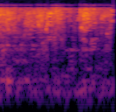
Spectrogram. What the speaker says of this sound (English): I'm going to turn my water on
